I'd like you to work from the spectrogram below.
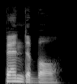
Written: bendable

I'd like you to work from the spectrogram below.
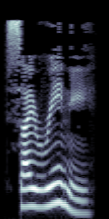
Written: cyrene

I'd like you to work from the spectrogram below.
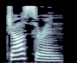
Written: joceran

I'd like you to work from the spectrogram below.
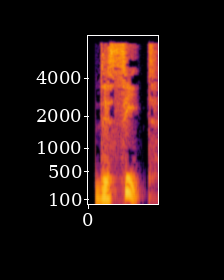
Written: deceit

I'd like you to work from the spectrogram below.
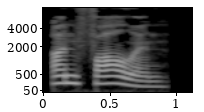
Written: unfallen

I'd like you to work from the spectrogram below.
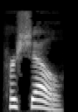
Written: Hershell

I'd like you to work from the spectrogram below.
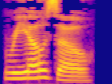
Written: ryozo

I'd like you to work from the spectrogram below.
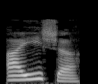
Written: ayesha

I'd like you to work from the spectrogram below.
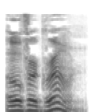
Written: overgrown

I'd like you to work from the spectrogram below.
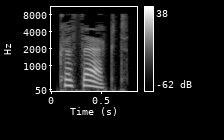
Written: cathect

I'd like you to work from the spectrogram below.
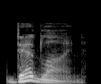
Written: deadline

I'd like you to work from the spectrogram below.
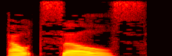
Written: outsells

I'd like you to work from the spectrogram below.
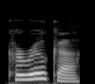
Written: karuka

